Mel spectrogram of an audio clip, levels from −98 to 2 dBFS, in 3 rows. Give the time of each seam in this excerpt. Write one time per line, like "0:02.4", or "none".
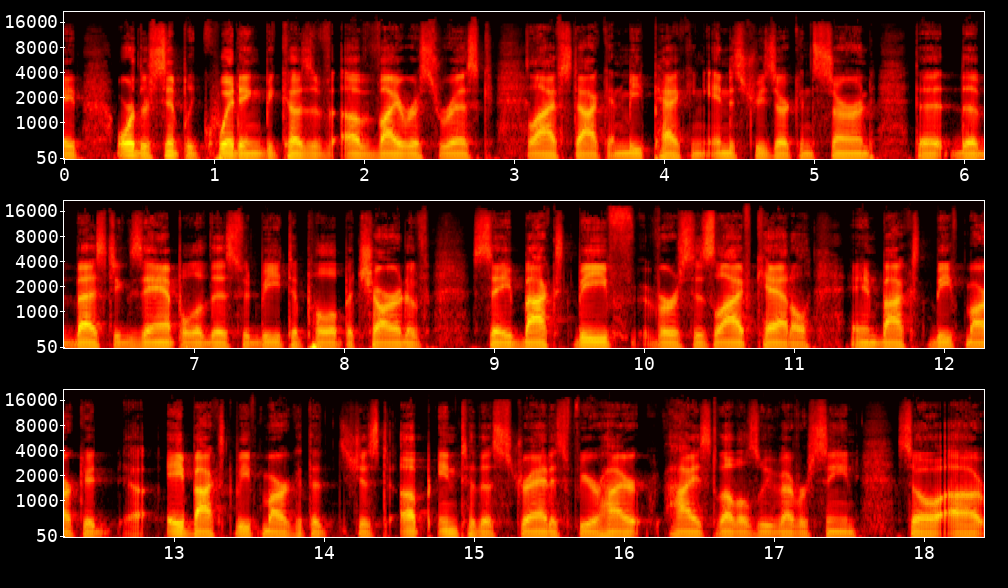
0:03.1
0:11.2
0:12.9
